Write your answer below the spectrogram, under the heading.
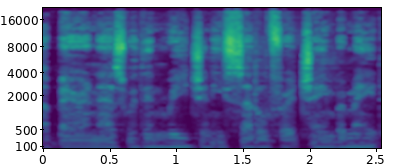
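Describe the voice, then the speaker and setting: A man puts on a character voice, very deep and low. He talks at a very fast pace with monotone, flat intonation. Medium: video game. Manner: terse, dry, deadpan.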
